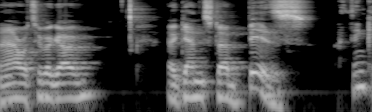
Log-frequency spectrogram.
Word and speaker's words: Byz: This is a game I just played about an hour or two ago against Biz. I think it's pronounced Biz. I think it's short for Byzantine Empire.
